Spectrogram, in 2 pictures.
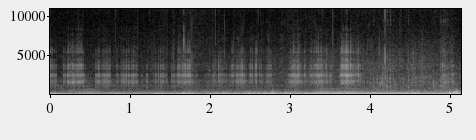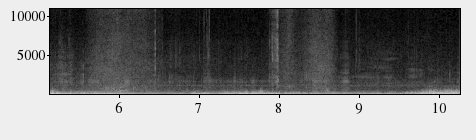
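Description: Chairlift haul rope running over a lift tower's sheave wheels: a steady low mechanical hum with a rhythmic clatter in the first few seconds, the hum cutting off about seven seconds in. Wind buffets the microphone, loudest near the end.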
